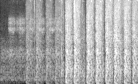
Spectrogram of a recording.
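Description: Video game gunfire from an automatic weapon crackles in a rapid, evenly spaced burst of loud shots after a brief scrape, close and without talk.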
